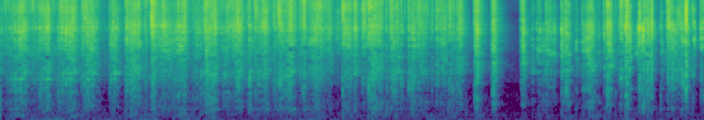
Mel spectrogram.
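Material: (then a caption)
Metal mesh. Long grey acrylic nails scratch fast and hard across the hollow, rounded metal wire-mesh grille of a silver Blue Yeti-style USB microphone. The result is a dense run of bright, crisp, rasping scrapes with almost no low end, broken by a brief silence just after the five-second mark before the scratching resumes.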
